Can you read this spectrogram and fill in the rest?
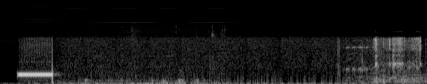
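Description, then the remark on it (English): A loud, brief phone tone opens, followed by a few seconds of faint line hiss, then a telephone ring begins purring through the receiver near the end. No one speaks. “Okay, let's get her on the line.”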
